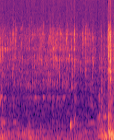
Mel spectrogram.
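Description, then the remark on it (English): Cognac is poured into Polly the parrot's dish: a soft, steady trickle of liquid for about two seconds, swelling into a brief, louder splash at the end. “Here's the cognac. I'll pour a little into your dish.”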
